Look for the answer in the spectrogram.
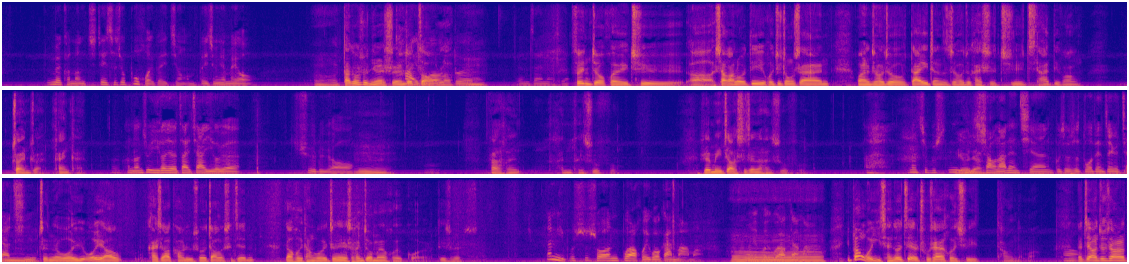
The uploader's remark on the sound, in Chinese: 本期为室外星夜下炉火边录音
